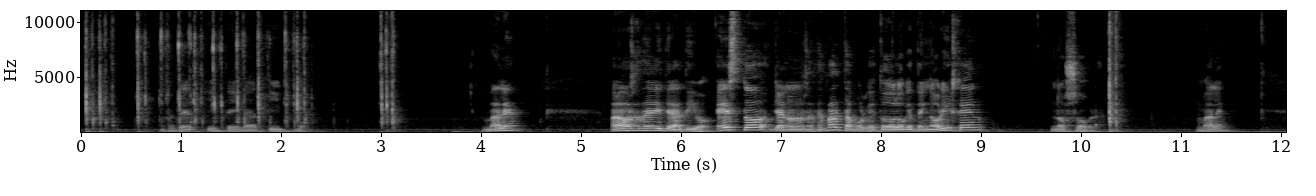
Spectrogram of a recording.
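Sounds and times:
keyboard keys clicking: 0.0s - 2.3s, 3.0s - 3.2s.

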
